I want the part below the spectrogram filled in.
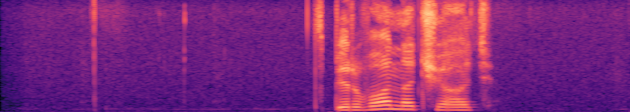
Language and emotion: Russian, neutral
